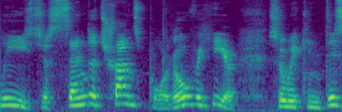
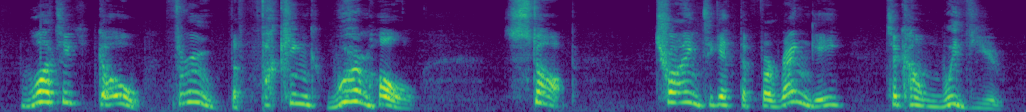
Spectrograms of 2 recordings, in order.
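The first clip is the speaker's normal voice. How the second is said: exasperated screaming; 4 semitones higher, 4 dB louder than usual. Showing how they react to the episode on television: acting out screaming at the TV. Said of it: "I'm screaming like this at the television".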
